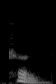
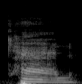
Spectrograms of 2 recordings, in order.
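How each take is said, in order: First: The word is said in a weak, reduced form. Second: The word is said in its full form.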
